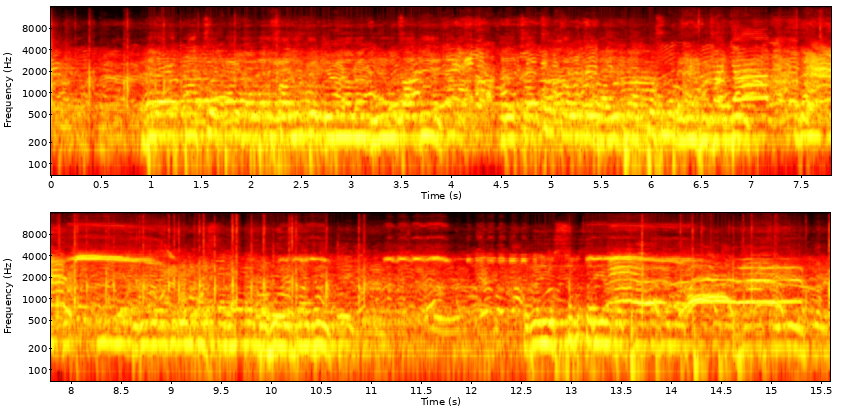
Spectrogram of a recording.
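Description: A young man chants rapidly and repeatedly.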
